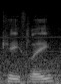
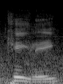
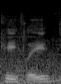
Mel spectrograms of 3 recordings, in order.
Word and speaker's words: Keighley: So, my granddad is from Keighley. And the fact I pronounced that correctly, you should actually know that that's actually where he's from. Because most Southerners would say Keighley, not Keighley.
